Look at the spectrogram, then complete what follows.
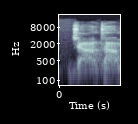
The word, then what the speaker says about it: JohnTom: John Tom is my grandpa. It's his first and middle name, and it's what his family affectionately called him. They were Southern from Mississippi, so they pronounced it JohnTom.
